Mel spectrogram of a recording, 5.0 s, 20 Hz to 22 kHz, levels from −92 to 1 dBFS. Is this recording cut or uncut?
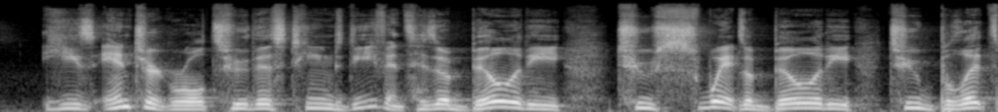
cut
